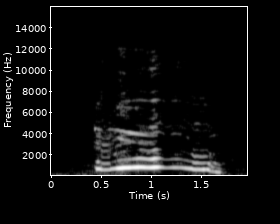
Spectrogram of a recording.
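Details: Male German Shepherd whining indoors after seeing a female dog walk past; one drawn-out tonal whine of about 1.3 seconds, holding steady with a slight rise before dropping away at the end.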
